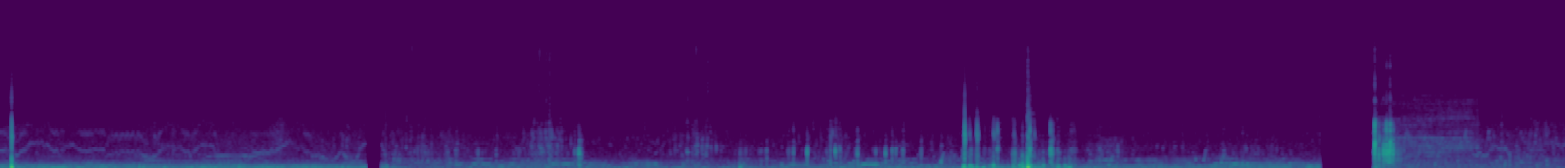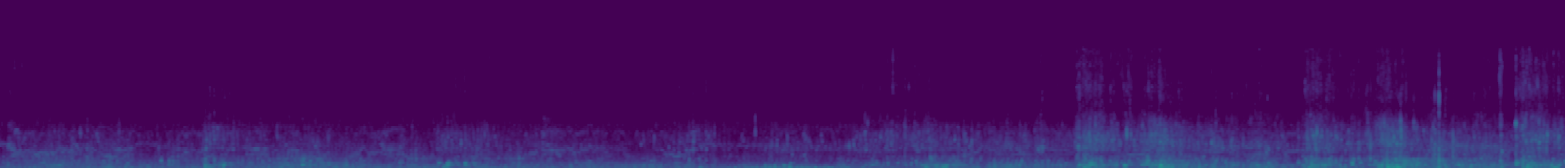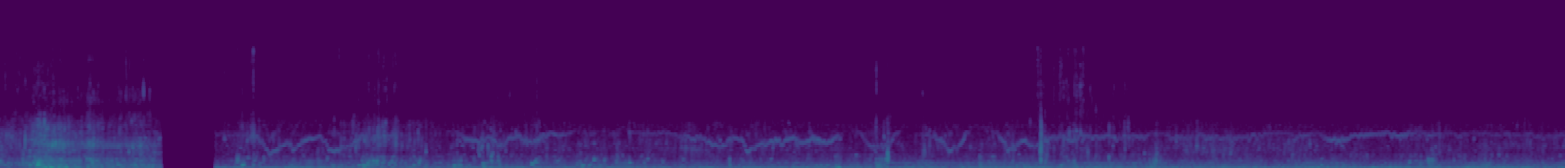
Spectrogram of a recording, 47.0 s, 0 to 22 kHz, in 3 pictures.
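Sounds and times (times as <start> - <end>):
water lapping against rocks: 13.8 - 32.9, 33.5 - 46.9.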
